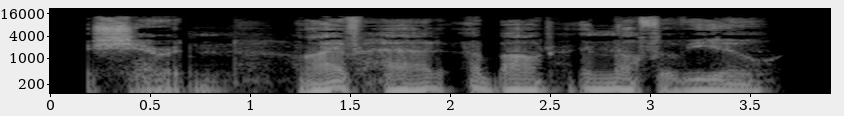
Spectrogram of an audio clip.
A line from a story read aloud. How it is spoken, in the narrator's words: Delvecchio said quietly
